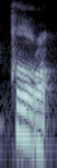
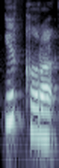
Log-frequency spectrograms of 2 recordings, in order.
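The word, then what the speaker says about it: اقرأ: അതേപോലെ ഇവിടെ വായിക്കുമ്പോൾ ബിസ്മില്ലാഹിർ റഹ്മാനിർ റഹീമി ഖറ എന്ന് നമുക്ക് വായിക്കാം. റഹീമി ഇഖ്റ എന്ന് വായിക്കേണ്ടതില്ല. ചേർത്ത് ഓതുകയാണെങ്കിൽ റഹീമി ഖറ ബിസ്മി എന്ന് വായിക്കാൻ സാധിക്കും.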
